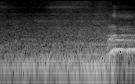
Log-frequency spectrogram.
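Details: A very small Shih Tzu at a stud service in Tayug, Pangasinan, gives a single sharp, high yip that rises quickly and then holds briefly near the end, after a low, steady background rumble.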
